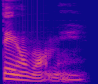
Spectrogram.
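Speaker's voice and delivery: muttered, hushed half-whisper under the breath. Retelling how he half-whispers to himself after a line: imitating Chris D'Elia half-whispering. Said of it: "and he whispers to himself".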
